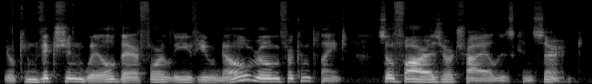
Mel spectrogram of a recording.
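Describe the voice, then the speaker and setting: A man's voice: lowish voice, unhurried, voice pushed up, close to an everyday voice. A man voicing a solemn animal court spokesman in a storybook, formal and declamatory. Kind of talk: storybook read-aloud character voice.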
